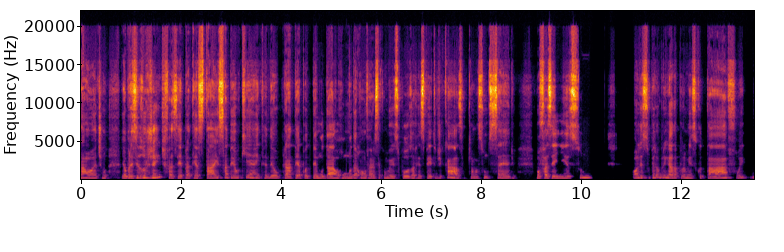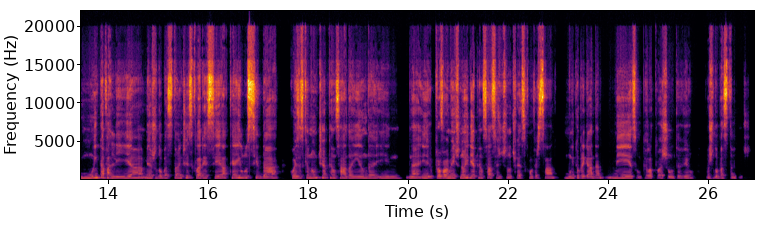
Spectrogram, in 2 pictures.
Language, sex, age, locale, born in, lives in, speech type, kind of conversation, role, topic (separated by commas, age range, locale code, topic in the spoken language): Portuguese, female, 55-59, pt-BR, Brazil, United States, conversation, advice, user, Por que estou acordando várias vezes durante a noite sem motivo aparente?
